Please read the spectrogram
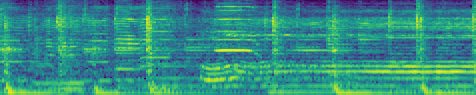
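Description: Live Pontic Greek folk dance music: clarinet and keyboards over a regular daouli drum beat. A held, wavering melody note comes in about halfway through.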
